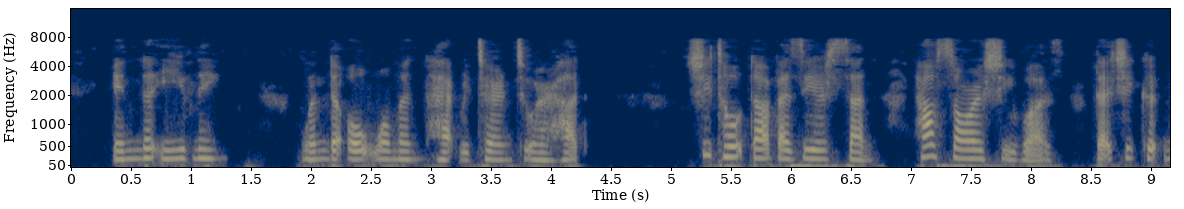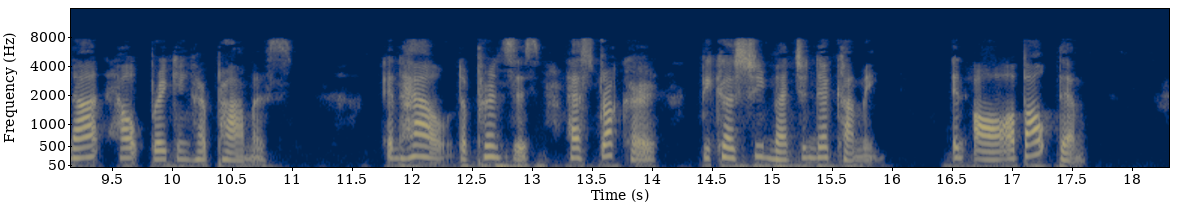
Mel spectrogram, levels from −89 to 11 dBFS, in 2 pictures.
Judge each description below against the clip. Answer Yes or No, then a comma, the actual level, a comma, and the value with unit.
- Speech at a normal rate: Yes, average, 145 wpm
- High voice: Yes, high, 205 Hz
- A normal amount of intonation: Yes, average, 3.4 semitones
